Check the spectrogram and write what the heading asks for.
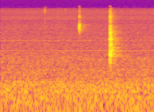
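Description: Near silence with room tone, broken by a faint tick and then one sharp plastic click a little past a second in, as a dropper bottle and a pH pen are handled over a plastic well plate.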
